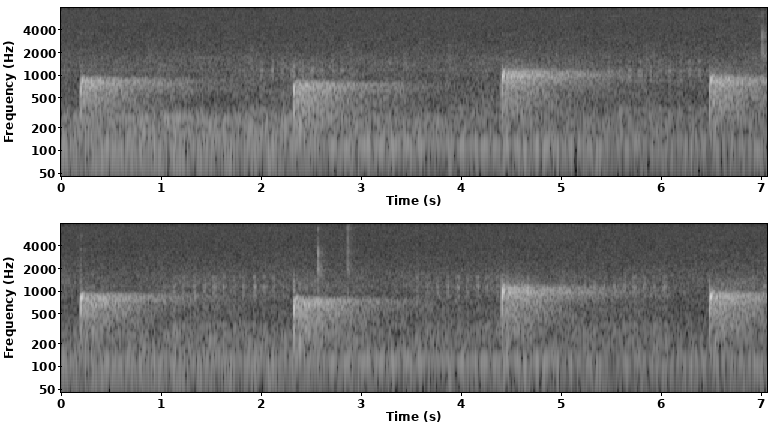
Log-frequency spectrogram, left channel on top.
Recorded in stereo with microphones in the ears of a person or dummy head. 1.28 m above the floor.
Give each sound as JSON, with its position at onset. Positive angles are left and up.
{"t": 0.2, "sound": "a pop", "side_deg": -70, "distance_m": 1.2}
